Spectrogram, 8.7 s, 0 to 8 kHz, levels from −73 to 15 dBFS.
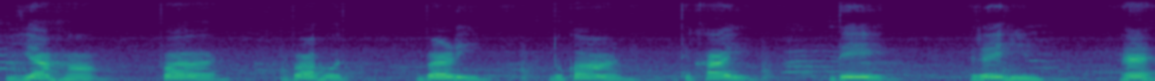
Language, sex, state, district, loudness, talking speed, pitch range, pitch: Hindi, female, Chandigarh, Chandigarh, -17 LUFS, 60 wpm, 200-220 Hz, 205 Hz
